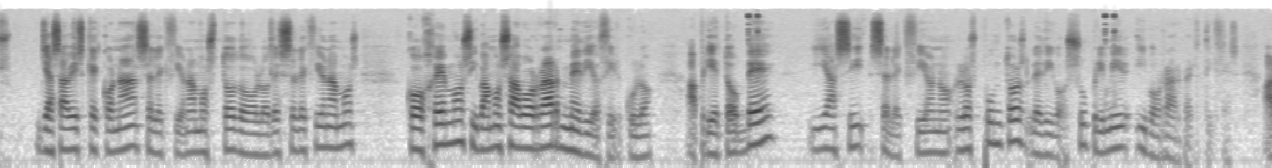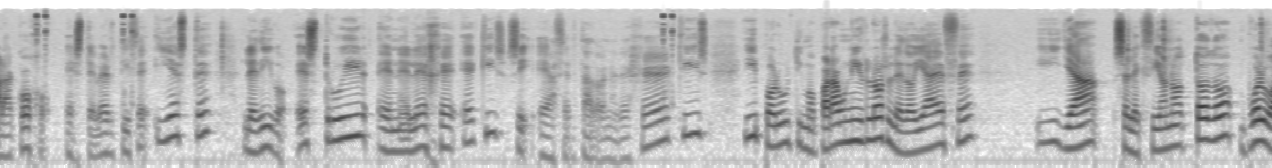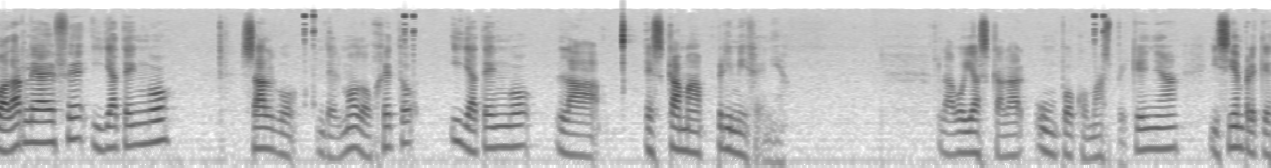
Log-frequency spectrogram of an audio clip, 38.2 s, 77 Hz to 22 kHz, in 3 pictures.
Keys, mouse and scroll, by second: 0.7 a, 1.3-5.8 a, 6.9 b, 10.4 Delete, 13.1-15.8 right drag, 14.9 e, 21.7 f, 22.3-24.3 middle drag, 24.0 a, 24.3 a, 25.3 f, 25.8-27.6 middle drag, 27.6 Tab, 29.4-34.8 drag, 30.8-34.8 middle drag, 34.8 s, 35.1 middle click.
